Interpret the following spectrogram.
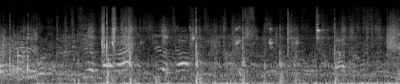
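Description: A basketball being dribbled on an outdoor court, a run of sharp bounces, over voices and crowd chatter.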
